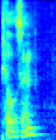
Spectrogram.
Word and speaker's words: Pilsen: which is the German pronunciation and the Czech pronunciation, as with so many other Czech words, is very difficult. we'll do our best, but since we have this nice German pronunciation, we'll call it Pilsen for now.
